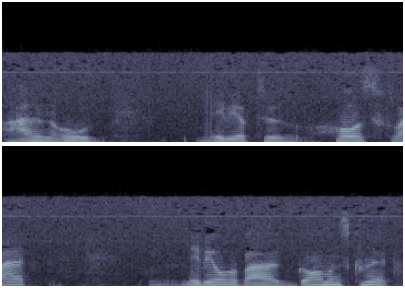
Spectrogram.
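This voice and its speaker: A woman's voice: fairly low pitch, takes it slowly, darkish tone. A woman playing an earnest, worried young ranch sister in a 1950s radio western, with a rural American accent. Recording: dull, noisy 1950s radio recording.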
